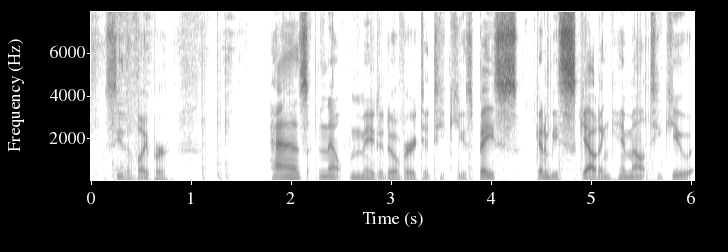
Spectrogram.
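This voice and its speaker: Lively intonation and vocal fry mark this voice, which moves at a moderate pace. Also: man. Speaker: game caster. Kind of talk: live commentary. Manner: stumbles over words; casual, filler-heavy.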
